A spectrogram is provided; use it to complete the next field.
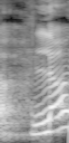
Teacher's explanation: ल जब हम बोलते हैं तो हमारी जो जिह्वा है वो मुड़ती है और जो वायु होती है वो उसके पीछे से निकलती है। ये चीज़ अगर आप कॉन्सेप्ट समझ जाएंगे तो क्या समझ में आएगा, ल क्या है, पार्श्विक व्यंजन हो।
